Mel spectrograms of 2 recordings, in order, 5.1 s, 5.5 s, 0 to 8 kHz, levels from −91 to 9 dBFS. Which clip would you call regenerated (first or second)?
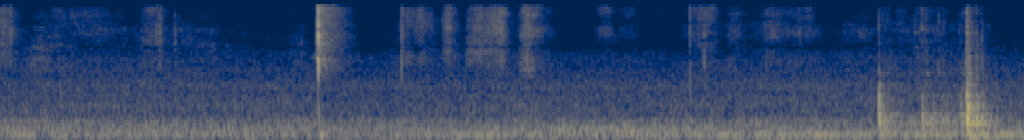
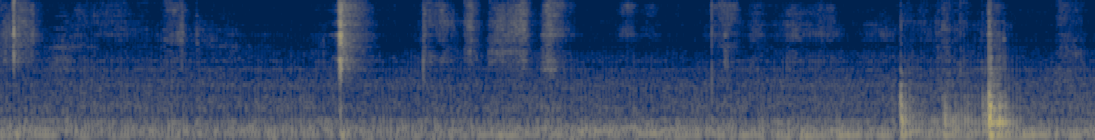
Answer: second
